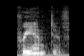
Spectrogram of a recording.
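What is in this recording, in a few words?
"preemptive", US English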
